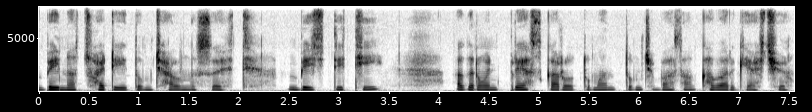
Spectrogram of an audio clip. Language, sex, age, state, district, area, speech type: Kashmiri, female, 18-30, Jammu and Kashmir, Baramulla, rural, spontaneous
